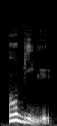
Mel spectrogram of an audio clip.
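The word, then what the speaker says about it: aiguë: U will become U another example is igu and it will become igu okay so you don't modify the way to pronounce them you only need to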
